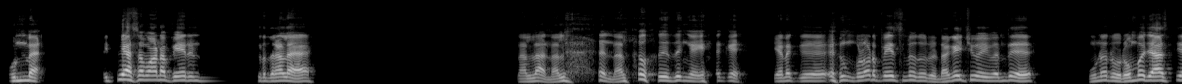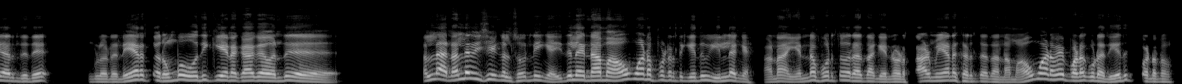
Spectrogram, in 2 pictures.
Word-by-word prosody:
உண்ம. 180 +2 +2 0.8
வித்தியாசமான 210 +3 +4
பேருன்குறதனால, 160 -2 -1 2.3
நல்லா 140 +4 -2
நல்லா 165 -3 -3 0.4
நல்ல 145 +2 -4 0.2
ஒரு 185 - -4
இதுங்க. 170 -1 -3 0.2
எனக்கு 170 0 -5 0.4
எனக்கு 160 -1 -4 0.4
உங்களோட 185 +4 -3
பேசினது, 195 -1 -1
ஒரு 140 - -4
நகைச்சுவை 195 +5 0
வந்து, 170 +2 -1 0.8
உணர்வு 175 -2 -3
ரொம்ப 200 +8 +1
ஜாஸ்தியா 185 +1 +4
இருந்தது. 150 +1 -2 0.5
உங்களோட 125 0 -4
நேரத்த 205 -3 +2
ரொம்ப 180 +7 -1
ஒதுக்கி 195 -1 -2
எனக்காக 180 0 +4
வந்து 175 +5 -2 1.4
நல்லா 225 +7 +3
நல்ல 240 +7 +5
விஷயங்கள் 195 -8 -3
சொன்னீங்க. 180 -2 -3
இதில 205 +7 +2
நாம 195 0 +5
அவமானப்படுறதுக்கு 200 -7 -1
எதுவும் 195 -5 -2
இல்லைங்க. 160 -7 -1 0.2
ஆனா, 140 +4 -2 0.2
என்னப் 175 +5 -3
பொருத்தவர 190 -3 -1
அதுதாங்க. 145 -4 -2
என்னோட 125 -1 -2
தாழ்மையான 175 +3 +1
கருத்து 140 -2 -3
அதான். 120 -4 -5
நம்ம 110 0 -7
அவமானமே 240 -3 +2
படக்கூடாது. 175 -7 +1
எதுக்கு 205 +4 -8
படணு? 130 -3 -4
180 Hz, 120 wpm, -24 LUFS, 155-195 Hz, 2.3 s, நல்ல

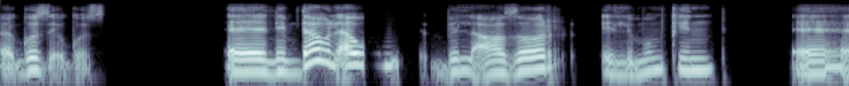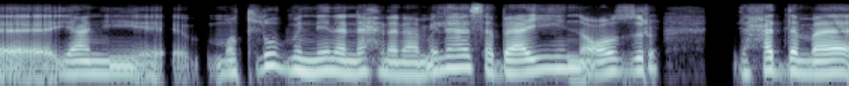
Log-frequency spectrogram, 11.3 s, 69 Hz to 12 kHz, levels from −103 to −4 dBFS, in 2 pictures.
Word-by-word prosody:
جزء، 185 0 -2
جزء. - - -14 0.8
آآ، 170 0 +7
نبدأه 170 - +4
الأول 250 -2 +3 0.2
بالأعذار 175 +2 0 0.3
اللي 145 -1 -6
ممكن، 185 +2 -4 0.5
آآ، 80 +8 0
يعني 155 - -3 0.3
مطلوب 205 +5 -5
مننا 175 -1 0
إن 160 0 0
إحنا 165 -3 -2
نعملها 175 +9 -1
70 185 +3 +1
عذر 175 +4 -2 0.5
لحد 175 +3 -2
ما 160 0 +3
170 Hz, 100 wpm, -24 LUFS, 155-190 Hz, 0.8 s, آآ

